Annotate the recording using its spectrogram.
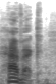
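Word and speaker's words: Hafoc: Because a single F in the middle of a word like that in Anglo-Saxon would be pronounced voiced as a V. So H-A-F-O-C. His horse is literally named Havoc.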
